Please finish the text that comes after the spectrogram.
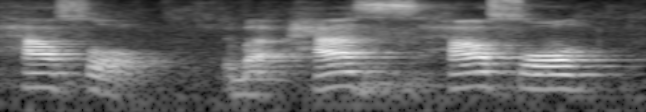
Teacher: Nah, di sini ada dua huruf H yang masing-masing huruf berdampingan dengan huruf shad, ya, di mana huruf shad merupakan huruf isti'la dan bahkan, ya, huruf shad adalah huruf itbaq yang sangat tebal bacaannya. Maka pada huruf H-nya harus diperhatikan tidak terpengaruhi, ya, oleh huruf shad. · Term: istifal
